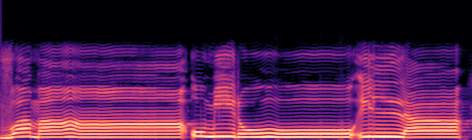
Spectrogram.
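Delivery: slow, melodic tajweed recitation; measured Quranic chant. Shown as a demonstration. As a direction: chant it slowly like a qari. Recites verse fragment.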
